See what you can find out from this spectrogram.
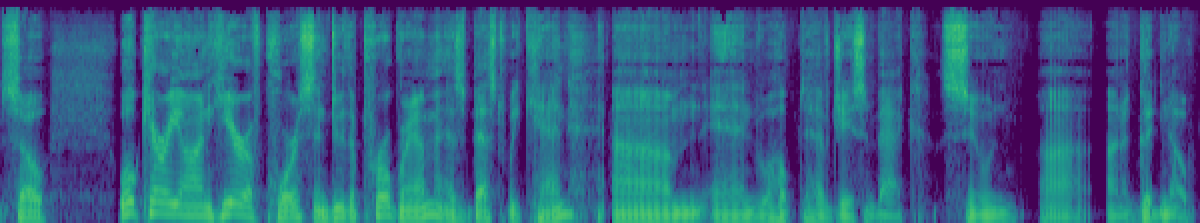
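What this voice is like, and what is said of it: Hoarse, strained voice. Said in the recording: “I'm a little bit hoarse ... We have to, bear through this hoarseness”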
